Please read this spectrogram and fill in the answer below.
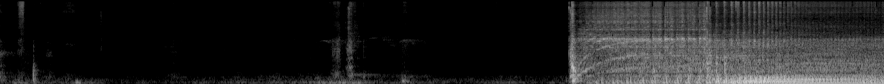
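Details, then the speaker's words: Champion 3100 dual-fuel inverter generator, electric start: quiet handling, then a quick crank and it catches at once, settling into a steady even run in economy mode. Normal, healthy start. "Fires right up, no problem. Right now it's on economy mode."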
